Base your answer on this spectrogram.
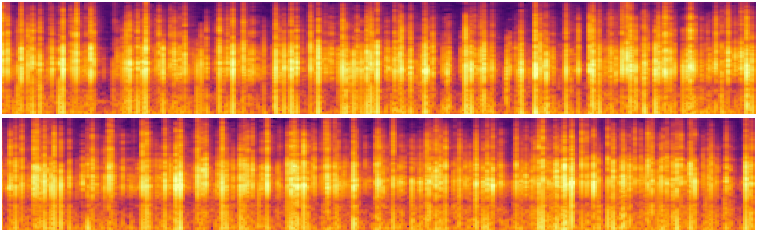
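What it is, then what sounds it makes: Round metal tin, tapped and scratched. Long nails tap and scratch a small, hollow, round metal tin with a ridged lid. The result is a dense, continuous run of quick, dry clicks and raspy scratching, strongest in the midrange, with almost no ring after each hit.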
